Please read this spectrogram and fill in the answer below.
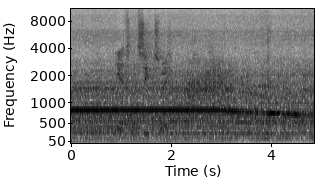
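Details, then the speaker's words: Bridgeport milling machine, Vari-speed head, high range: spindle run up and down the speed range; steady clean tone shifting pitch with speed, no knocking or grinding; normal smooth spindle. "And I'll put it in reverse, and reverse is just as quiet. I'll go up and down the range as well."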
